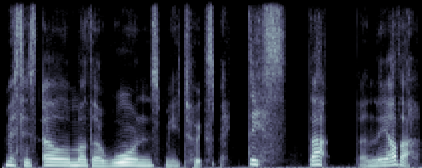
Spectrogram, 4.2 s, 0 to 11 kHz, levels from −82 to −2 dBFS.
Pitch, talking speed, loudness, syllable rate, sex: 210 Hz, 155 wpm, -17 LUFS, 4.4 syllables/s, female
